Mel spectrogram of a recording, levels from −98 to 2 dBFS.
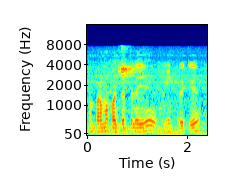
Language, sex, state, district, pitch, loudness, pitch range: Tamil, male, Tamil Nadu, Kanyakumari, 125 Hz, -19 LUFS, 120-130 Hz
